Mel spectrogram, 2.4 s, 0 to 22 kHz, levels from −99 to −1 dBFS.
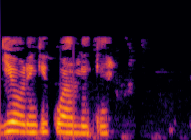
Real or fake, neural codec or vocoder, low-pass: real; none; 7.2 kHz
